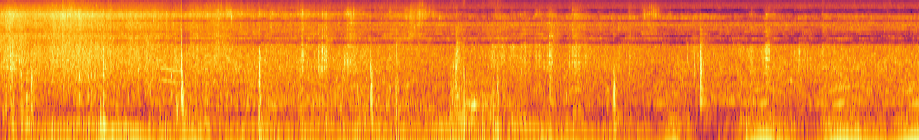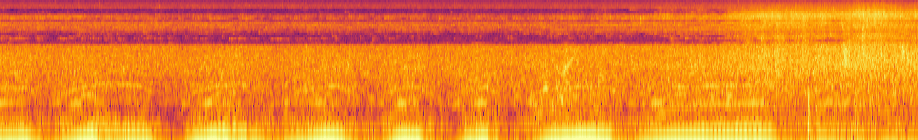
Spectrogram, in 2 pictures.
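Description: A boat's outboard motor running, its revs swelling and dropping about once a second, with scattered knocks in the first few seconds.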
